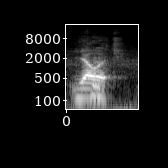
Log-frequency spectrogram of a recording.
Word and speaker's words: Yelich: So, uh, kind of to attribute to all this success, um, it all starts with Ulich, uh, soon to be NL MVP. Did I say that wrong? – Yelich. – all right, yeah, Christian Yelich. Nice.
